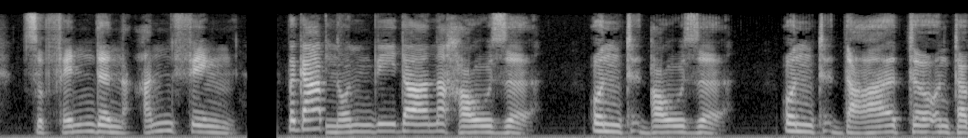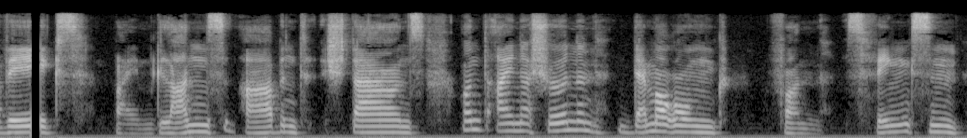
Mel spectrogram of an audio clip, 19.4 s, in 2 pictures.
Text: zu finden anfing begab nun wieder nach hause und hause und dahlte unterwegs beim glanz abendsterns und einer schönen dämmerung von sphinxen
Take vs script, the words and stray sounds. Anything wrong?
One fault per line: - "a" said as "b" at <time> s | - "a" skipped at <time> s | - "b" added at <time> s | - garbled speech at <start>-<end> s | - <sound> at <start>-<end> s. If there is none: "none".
- dropout at 10.0-10.1 s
